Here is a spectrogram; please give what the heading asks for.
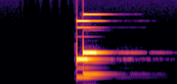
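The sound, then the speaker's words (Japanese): A single bright electronic chime from a phone app marks the end of a screen recording. It has a sharp onset and a clear, bell-like tone that fades smoothly over about half a second, heard alone against silence. “このアプリ録画終了の音は鳴るんだ”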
